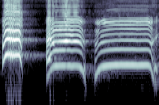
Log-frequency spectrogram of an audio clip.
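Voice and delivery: high loud panicked yelling; teen driver screaming at merging car; panicked screams. Retold or imitated. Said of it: "he just started going".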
